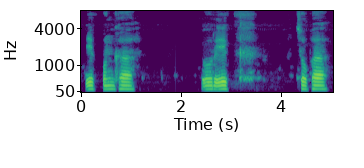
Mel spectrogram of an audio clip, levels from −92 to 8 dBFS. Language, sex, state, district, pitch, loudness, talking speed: Hindi, male, Chhattisgarh, Raigarh, 130 Hz, -17 LUFS, 60 wpm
